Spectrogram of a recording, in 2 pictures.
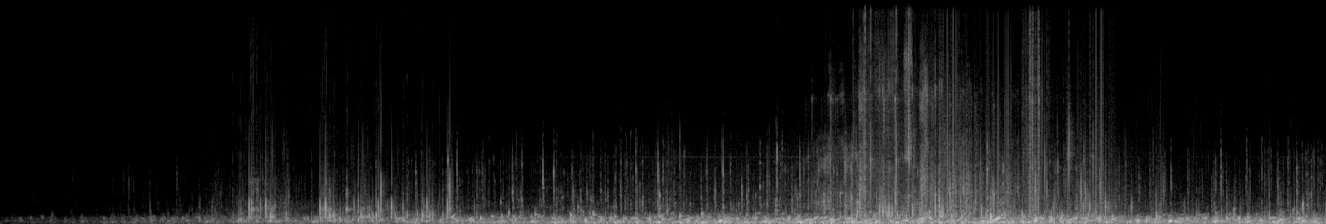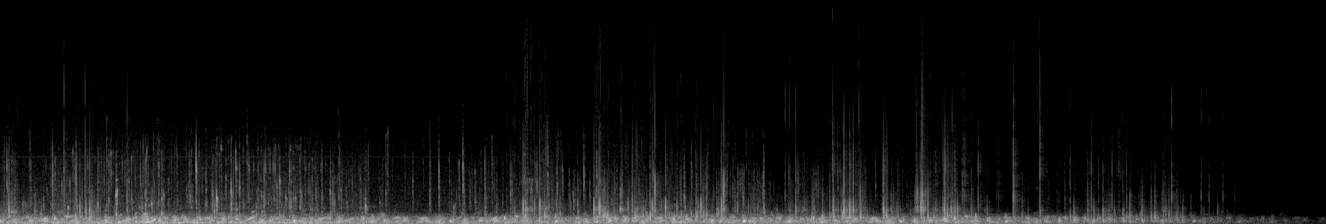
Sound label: Growing sequence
